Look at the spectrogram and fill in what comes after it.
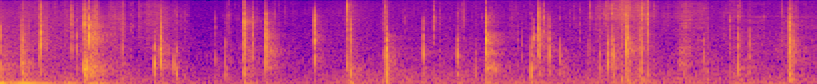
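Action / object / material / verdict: scrape / small plastic zip-lock bag / plastic / none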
